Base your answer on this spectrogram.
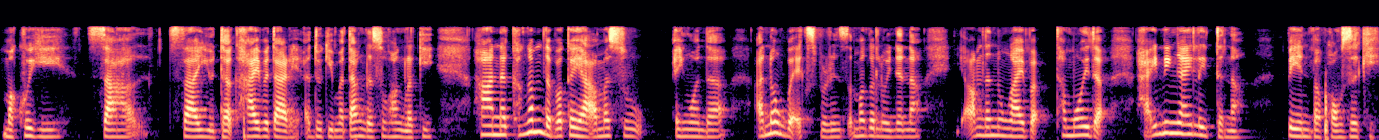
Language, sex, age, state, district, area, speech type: Manipuri, female, 30-45, Manipur, Imphal West, urban, spontaneous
